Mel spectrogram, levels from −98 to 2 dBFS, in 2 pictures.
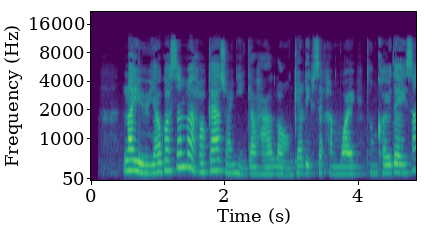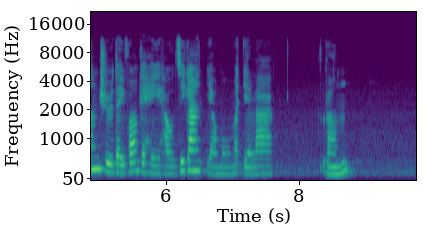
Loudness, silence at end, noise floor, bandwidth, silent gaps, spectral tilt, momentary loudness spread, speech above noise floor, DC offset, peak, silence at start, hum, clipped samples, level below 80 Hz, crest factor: -29 LUFS; 1 s; -66 dBFS; 12.5 kHz; none; -3.5 dB/octave; 14 LU; 37 dB; under 0.1%; -6 dBFS; 0.5 s; none; under 0.1%; -88 dBFS; 26 dB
